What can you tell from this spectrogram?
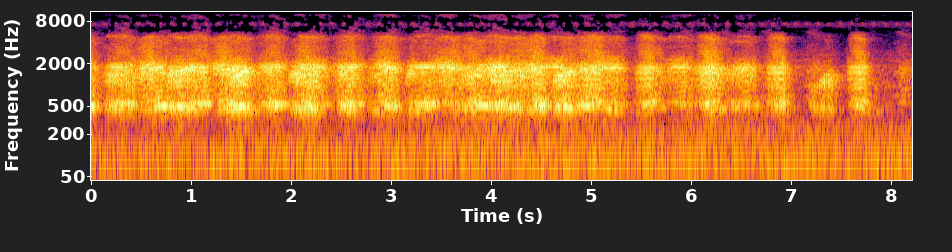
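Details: Tropical frogs singing through a tropical low at Driver, Northern Territory, Australia, 13 December 2013, recorded by an unattended phone; fast, overlapping croaks form a thick chorus that thins in the last seconds into separate, louder pulses.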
